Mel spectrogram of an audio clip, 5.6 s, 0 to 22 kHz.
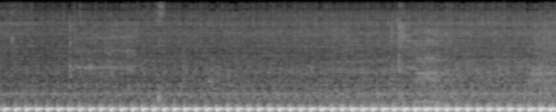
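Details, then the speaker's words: Quad bike revved while watching battery voltage: fine below 14.5 V, but at 16–17 V it stumbles and cuts out with a rough, uneven thudding; overvoltage from a faulty rectifier. "You rev it up, it's nice. Hear that? 16 volts cut out, now the connections come off."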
